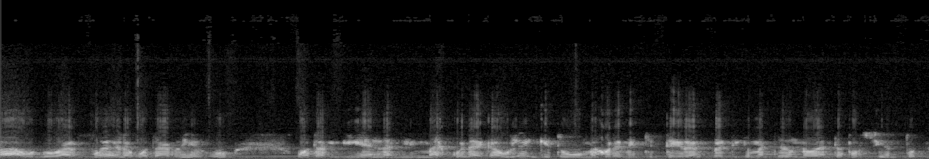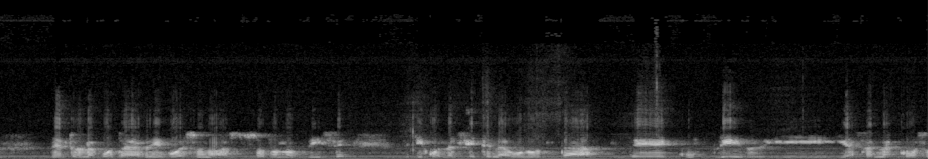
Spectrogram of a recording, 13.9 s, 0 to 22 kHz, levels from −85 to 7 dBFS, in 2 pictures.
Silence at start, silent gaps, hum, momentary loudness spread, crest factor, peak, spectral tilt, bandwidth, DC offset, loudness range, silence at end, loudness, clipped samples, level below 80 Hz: 0 s; none; none; 9 LU; 18 dB; -6 dBFS; -3 dB/octave; over 20 kHz; under 0.1%; 2 LU; 0 s; -23 LUFS; under 0.1%; -56 dBFS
